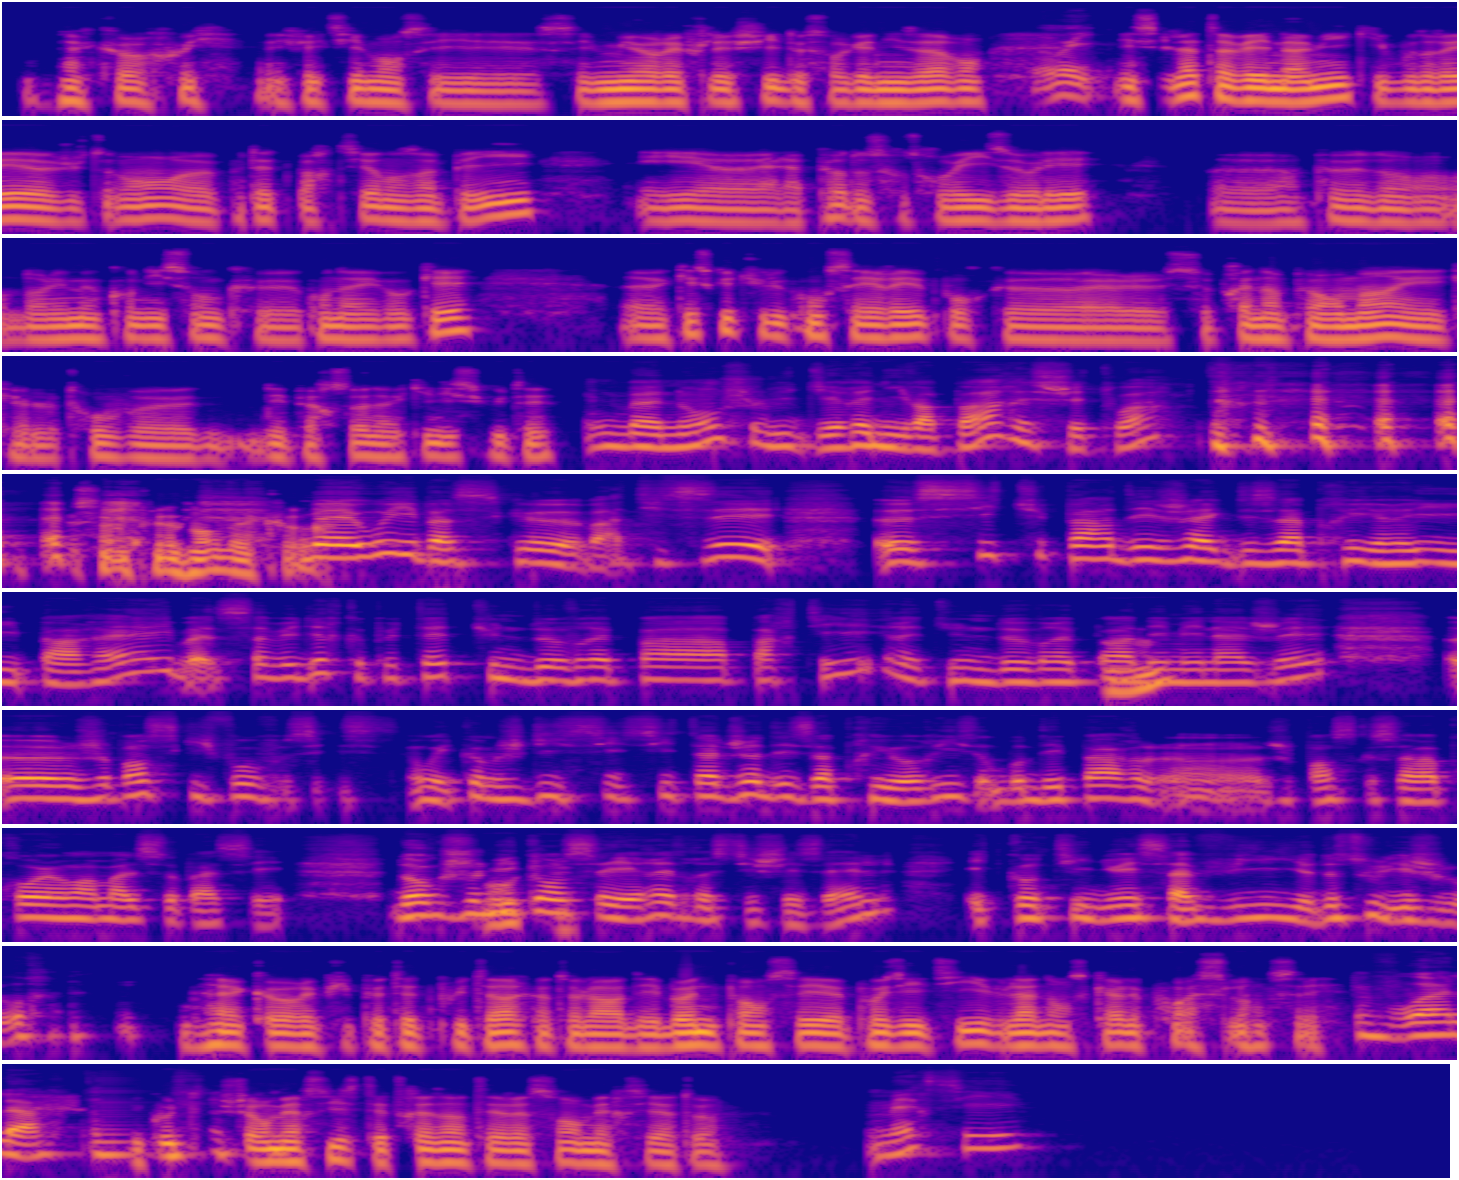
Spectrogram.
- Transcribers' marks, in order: laugh; tapping; other noise; chuckle; laugh
- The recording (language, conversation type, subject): French, podcast, Qu’est-ce qui aide le plus à ne plus se sentir isolé ?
